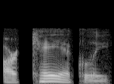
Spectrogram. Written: archaically

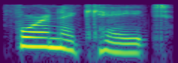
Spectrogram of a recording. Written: fornicate

